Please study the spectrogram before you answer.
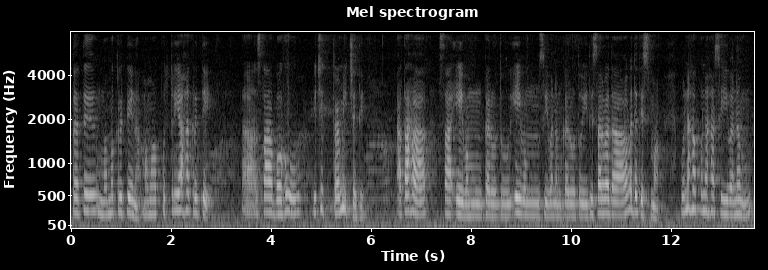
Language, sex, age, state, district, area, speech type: Sanskrit, female, 45-60, Telangana, Nirmal, urban, spontaneous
